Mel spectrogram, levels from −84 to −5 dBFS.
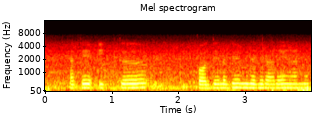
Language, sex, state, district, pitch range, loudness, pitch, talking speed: Punjabi, female, Punjab, Fazilka, 190-200 Hz, -17 LUFS, 195 Hz, 135 wpm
